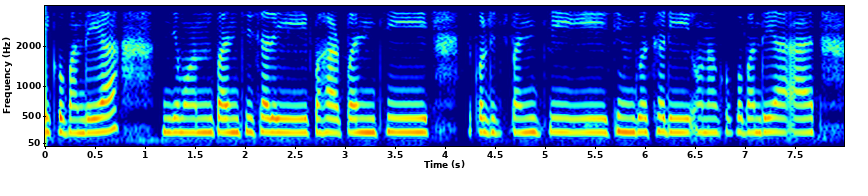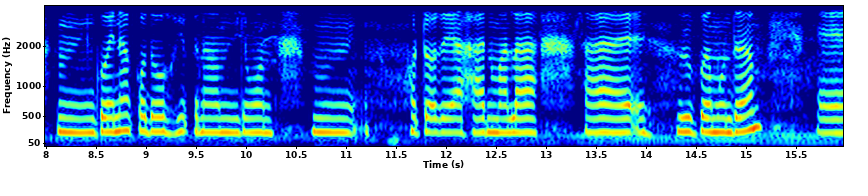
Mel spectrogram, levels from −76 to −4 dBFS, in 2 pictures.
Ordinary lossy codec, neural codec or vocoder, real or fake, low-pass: none; none; real; 3.6 kHz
